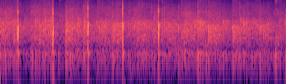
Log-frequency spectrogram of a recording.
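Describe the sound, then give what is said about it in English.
Applause from an audience welcoming new sixth graders at a service. The clapping forms a steady, dense wash with a few sharper claps standing out, and it stays at an even level throughout. “Can you give a big hand? Welcome all of them.”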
